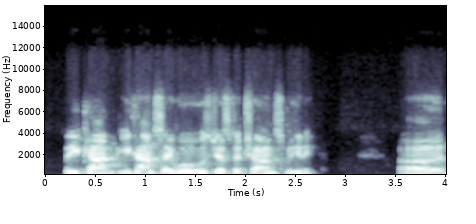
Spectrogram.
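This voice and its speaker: The speaker is a man. He talks with a Boston accent. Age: 70s. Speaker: lawyer giving legal training. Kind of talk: legal briefing to a commission. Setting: live-streamed public meeting. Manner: halting, many repeated words.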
